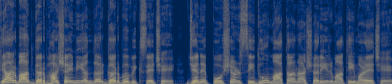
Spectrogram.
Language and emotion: Gujarati, neutral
